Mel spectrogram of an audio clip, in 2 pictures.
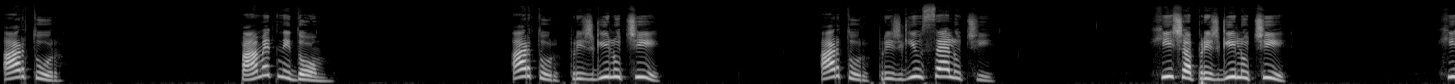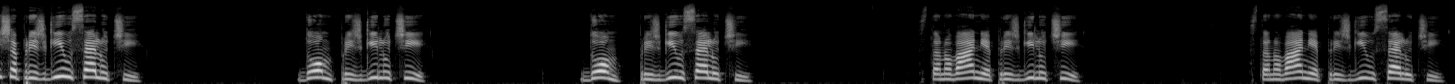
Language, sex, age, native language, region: Slovenian, female, 30-49, Slovenian, Central Slovenia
